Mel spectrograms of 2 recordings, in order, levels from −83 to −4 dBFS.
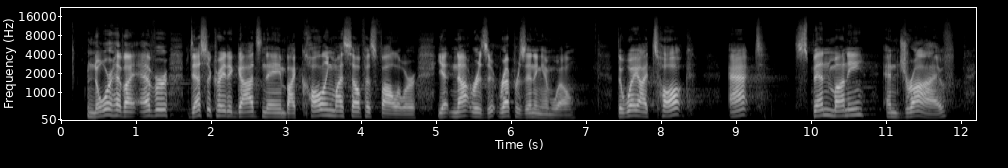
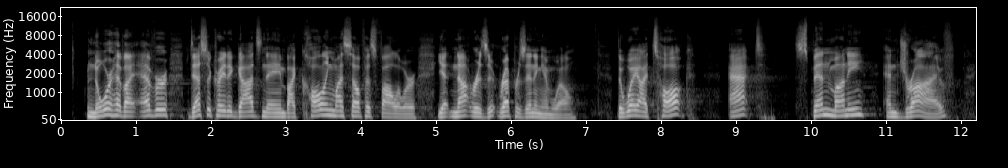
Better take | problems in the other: second | thin; very; fading below 700 Hz

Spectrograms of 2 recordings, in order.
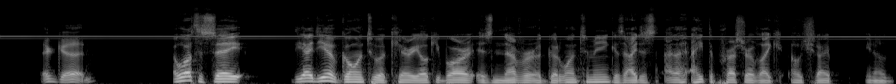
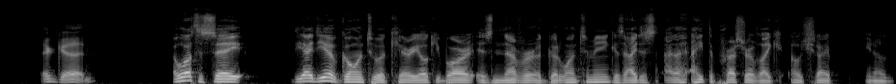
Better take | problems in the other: second | high-pitched whine; noticeable; throughout; 3.5 kHz, 20 dB below the speech

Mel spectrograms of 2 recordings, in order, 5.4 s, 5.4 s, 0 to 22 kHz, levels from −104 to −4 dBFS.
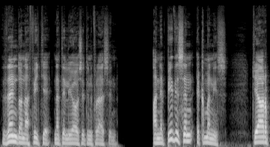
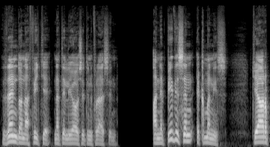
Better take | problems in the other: first | thin; somewhat; fading below 1 kHz

